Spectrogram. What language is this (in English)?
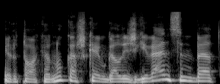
Lithuanian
